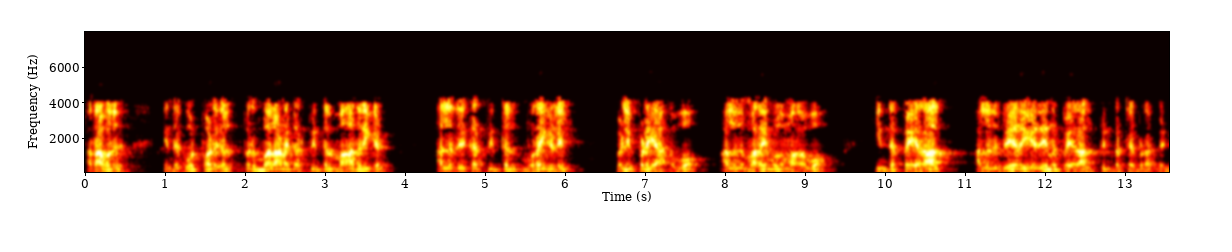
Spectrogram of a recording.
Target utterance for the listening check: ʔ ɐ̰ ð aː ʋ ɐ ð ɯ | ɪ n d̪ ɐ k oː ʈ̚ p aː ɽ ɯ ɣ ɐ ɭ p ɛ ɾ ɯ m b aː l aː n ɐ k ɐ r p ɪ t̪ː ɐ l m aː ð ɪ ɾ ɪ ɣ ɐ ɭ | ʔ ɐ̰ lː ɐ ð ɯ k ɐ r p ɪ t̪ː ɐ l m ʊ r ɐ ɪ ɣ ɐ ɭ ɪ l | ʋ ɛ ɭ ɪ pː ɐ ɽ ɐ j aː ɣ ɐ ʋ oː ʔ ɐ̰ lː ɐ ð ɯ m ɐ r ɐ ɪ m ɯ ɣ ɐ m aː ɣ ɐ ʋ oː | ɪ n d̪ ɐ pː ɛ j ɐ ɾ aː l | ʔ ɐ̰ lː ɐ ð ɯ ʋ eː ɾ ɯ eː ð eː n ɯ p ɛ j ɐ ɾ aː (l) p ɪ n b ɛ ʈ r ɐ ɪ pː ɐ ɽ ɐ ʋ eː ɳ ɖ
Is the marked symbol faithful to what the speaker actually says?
yes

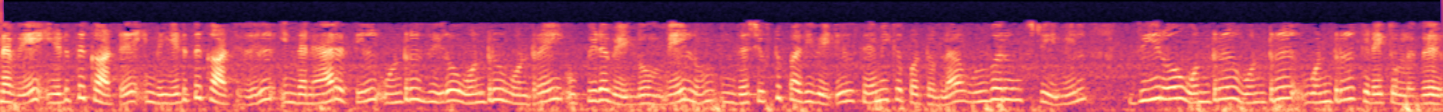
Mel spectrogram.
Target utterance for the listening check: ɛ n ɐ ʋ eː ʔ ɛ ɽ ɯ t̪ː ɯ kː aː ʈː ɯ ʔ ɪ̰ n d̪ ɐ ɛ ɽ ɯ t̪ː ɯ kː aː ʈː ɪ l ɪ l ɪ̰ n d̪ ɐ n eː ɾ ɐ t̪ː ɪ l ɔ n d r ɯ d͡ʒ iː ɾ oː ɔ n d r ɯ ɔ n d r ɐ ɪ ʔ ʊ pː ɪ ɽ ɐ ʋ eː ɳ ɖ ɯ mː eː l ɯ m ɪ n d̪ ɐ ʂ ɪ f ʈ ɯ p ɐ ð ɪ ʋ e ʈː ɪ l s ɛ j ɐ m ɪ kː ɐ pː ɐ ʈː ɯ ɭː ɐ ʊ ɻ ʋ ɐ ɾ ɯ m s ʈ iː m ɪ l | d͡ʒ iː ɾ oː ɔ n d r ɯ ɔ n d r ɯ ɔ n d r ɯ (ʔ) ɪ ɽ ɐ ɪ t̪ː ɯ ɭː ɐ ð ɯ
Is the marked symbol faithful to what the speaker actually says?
no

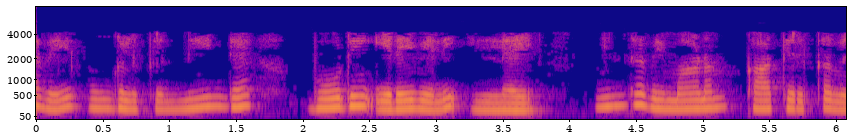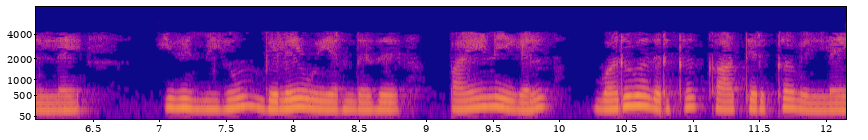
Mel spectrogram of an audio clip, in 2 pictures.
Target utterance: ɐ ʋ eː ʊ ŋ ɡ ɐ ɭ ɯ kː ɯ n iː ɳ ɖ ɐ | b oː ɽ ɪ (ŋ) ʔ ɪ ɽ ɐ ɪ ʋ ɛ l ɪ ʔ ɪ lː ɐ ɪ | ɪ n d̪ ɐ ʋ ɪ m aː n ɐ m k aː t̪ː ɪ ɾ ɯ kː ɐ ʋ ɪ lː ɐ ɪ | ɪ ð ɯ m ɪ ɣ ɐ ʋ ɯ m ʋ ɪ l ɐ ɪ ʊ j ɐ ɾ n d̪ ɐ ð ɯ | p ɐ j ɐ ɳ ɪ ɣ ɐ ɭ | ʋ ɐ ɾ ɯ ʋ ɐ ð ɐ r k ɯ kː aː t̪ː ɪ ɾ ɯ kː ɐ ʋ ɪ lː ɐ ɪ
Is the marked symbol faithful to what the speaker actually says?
yes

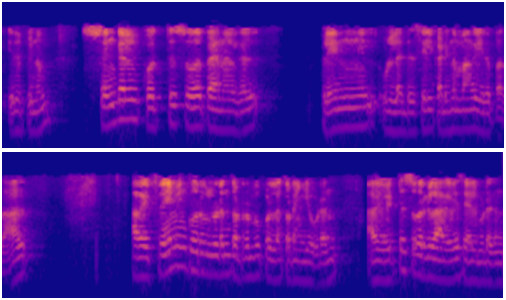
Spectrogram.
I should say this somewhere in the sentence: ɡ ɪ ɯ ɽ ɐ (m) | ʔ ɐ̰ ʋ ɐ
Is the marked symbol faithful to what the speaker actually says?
no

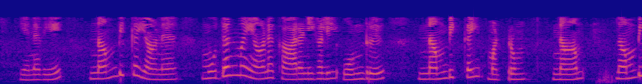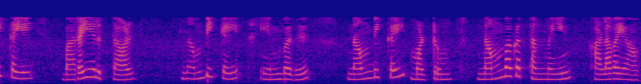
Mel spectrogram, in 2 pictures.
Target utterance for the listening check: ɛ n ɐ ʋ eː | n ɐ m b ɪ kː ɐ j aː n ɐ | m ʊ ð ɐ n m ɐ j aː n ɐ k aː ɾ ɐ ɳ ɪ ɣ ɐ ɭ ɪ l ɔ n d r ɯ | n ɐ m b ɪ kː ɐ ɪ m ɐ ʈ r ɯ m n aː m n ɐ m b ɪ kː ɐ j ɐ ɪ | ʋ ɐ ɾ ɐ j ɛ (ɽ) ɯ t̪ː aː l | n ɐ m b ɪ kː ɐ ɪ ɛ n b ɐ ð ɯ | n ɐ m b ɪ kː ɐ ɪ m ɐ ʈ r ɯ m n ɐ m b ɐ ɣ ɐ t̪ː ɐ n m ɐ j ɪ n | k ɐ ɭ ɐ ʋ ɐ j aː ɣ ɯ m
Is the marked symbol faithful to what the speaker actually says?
no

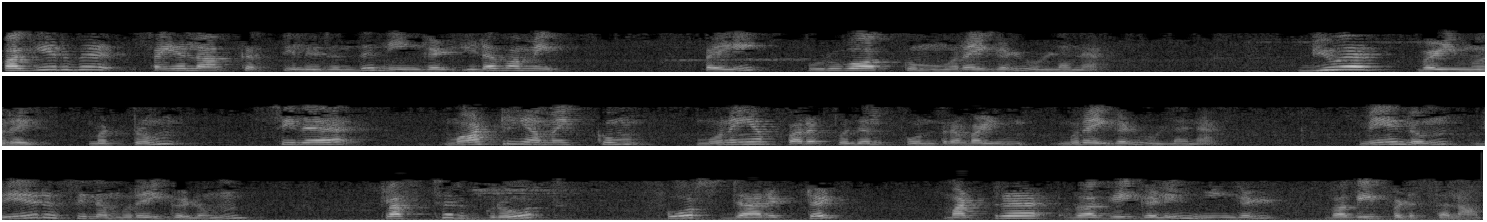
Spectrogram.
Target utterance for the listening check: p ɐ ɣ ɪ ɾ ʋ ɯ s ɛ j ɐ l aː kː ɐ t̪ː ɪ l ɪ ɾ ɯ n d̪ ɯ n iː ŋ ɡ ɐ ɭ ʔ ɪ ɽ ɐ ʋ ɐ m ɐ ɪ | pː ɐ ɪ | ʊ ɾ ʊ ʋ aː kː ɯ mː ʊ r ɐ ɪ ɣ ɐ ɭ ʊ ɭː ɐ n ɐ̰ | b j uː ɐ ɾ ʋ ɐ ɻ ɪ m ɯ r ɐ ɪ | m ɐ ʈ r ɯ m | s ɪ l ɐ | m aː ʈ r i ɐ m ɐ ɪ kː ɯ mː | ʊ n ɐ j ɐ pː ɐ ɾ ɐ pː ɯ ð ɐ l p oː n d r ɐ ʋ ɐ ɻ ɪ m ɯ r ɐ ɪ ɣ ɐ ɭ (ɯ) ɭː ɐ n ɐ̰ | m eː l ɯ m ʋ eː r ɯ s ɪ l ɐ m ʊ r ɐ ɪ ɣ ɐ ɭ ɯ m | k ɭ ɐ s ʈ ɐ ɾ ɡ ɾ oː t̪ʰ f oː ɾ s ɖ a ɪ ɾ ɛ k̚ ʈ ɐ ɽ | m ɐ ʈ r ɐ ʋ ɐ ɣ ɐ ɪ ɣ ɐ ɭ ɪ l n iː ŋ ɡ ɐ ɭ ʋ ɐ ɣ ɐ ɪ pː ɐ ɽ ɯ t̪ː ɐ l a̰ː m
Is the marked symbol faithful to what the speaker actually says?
no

